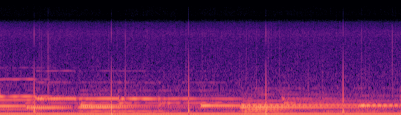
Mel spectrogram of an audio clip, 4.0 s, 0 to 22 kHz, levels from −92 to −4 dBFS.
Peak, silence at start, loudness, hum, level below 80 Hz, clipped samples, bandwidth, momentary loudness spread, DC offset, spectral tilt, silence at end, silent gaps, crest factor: -10 dBFS; 0 s; -28 LUFS; none; -32 dBFS; under 0.1%; 10.5 kHz; 4 LU; under 0.1%; -7.5 dB/octave; 0 s; none; 16 dB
